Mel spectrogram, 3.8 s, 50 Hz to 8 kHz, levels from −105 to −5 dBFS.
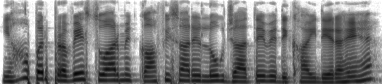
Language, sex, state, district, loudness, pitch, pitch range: Hindi, male, Jharkhand, Ranchi, -16 LUFS, 180 Hz, 160-200 Hz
